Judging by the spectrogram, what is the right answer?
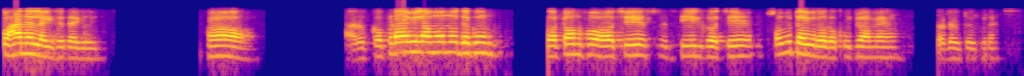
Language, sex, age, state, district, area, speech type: Odia, male, 45-60, Odisha, Nuapada, urban, conversation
